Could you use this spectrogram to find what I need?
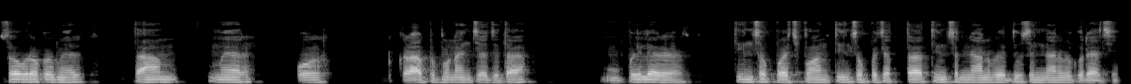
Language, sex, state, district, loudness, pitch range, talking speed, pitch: Bengali, male, West Bengal, Malda, -19 LUFS, 105-115 Hz, 100 wpm, 110 Hz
